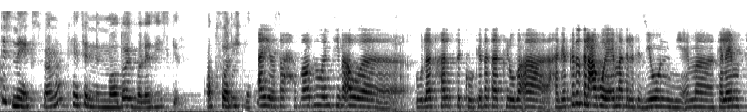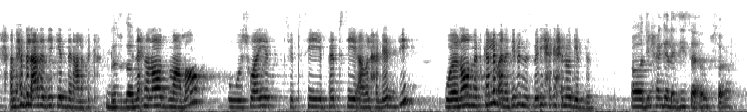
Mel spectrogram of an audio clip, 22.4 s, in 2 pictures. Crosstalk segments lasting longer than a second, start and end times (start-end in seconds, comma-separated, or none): none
